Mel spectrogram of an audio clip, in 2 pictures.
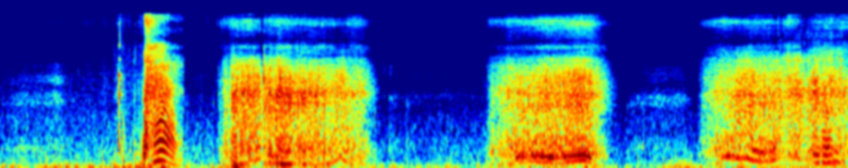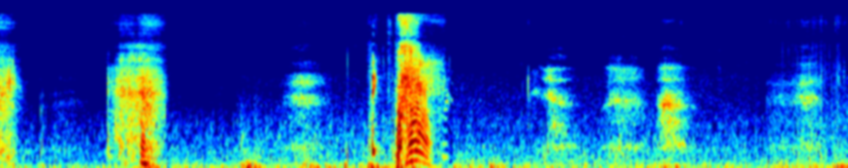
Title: Sneezes + Nose Blowing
